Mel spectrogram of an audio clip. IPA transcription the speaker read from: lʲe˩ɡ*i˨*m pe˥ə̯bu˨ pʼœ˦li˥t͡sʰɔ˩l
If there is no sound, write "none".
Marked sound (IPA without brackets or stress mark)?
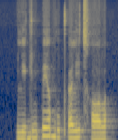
i˨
